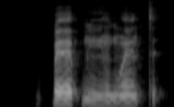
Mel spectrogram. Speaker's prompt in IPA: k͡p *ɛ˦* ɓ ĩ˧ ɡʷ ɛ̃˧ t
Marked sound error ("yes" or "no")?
no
